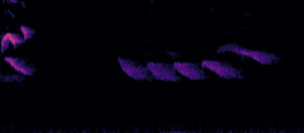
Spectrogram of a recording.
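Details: Double-collared seedeater singing a rachinha-style song while kept in the sun: a brief high chirp, a pause, then a run of rapid buzzy descending slurred notes that rise at the end. No other sounds.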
